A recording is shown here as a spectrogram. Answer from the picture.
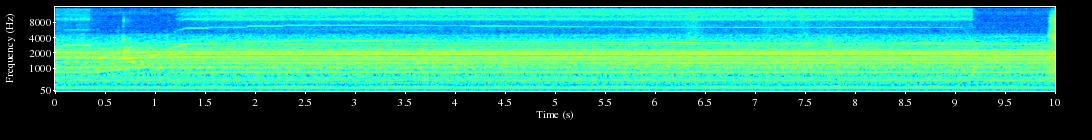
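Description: Ozone therapy device running after being started at 70 µg, a steady electrical hum with a higher whine that rises in pitch about a second in and then holds steady.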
